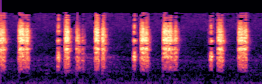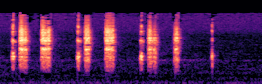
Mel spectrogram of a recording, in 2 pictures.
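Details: A red-legged partridge in a field gives a rapid series of harsh, scratchy chuck notes in uneven pairs and triplets, about twenty bursts in five seconds, over a quiet background.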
